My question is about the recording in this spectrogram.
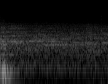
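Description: A pause in a man's amplified speech: his last word fades away at the start, leaving only faint, steady hall ambience.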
